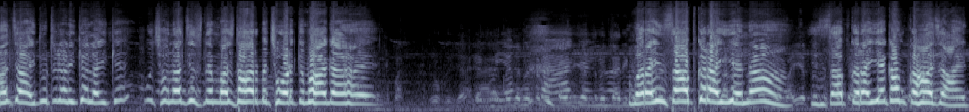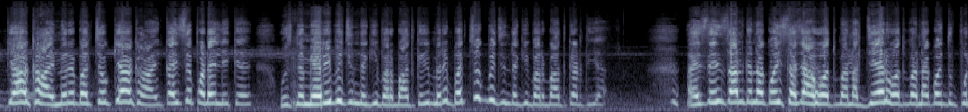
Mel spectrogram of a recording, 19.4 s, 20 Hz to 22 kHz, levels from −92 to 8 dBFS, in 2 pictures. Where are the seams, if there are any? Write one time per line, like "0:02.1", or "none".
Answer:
0:01.5

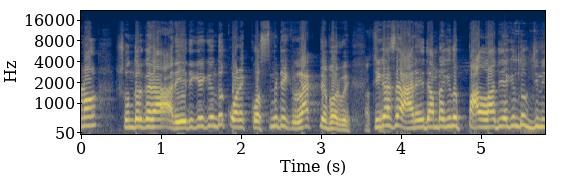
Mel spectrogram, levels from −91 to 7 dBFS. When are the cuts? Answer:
none

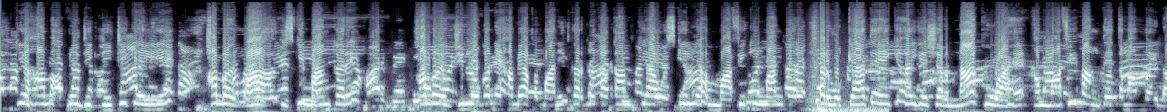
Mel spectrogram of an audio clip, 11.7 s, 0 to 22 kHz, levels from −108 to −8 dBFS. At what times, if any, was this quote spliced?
0:08.2

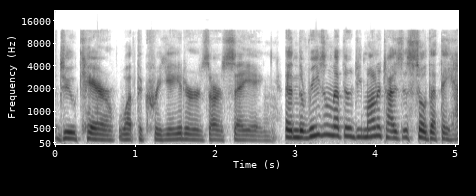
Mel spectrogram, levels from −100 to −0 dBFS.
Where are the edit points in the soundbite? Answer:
none

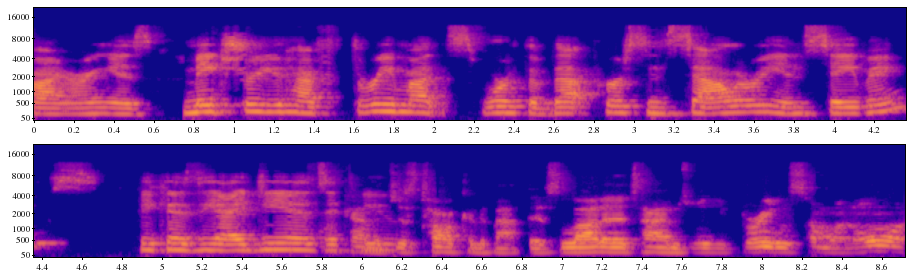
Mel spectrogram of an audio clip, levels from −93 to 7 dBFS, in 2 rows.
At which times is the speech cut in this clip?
0:06.0

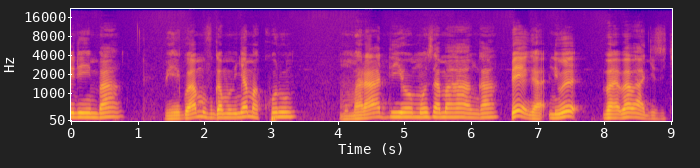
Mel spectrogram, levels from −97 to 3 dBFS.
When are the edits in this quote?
0:06.4

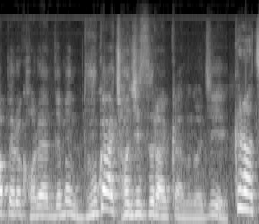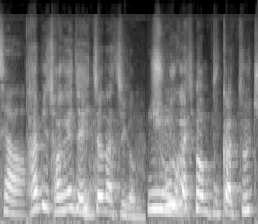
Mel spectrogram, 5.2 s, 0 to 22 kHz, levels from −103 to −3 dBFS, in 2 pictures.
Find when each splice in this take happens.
0:02.2
0:03.9

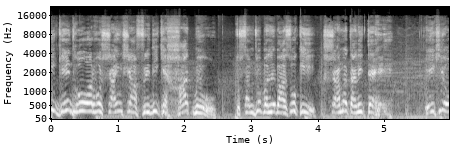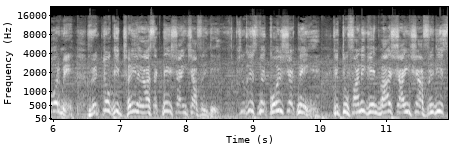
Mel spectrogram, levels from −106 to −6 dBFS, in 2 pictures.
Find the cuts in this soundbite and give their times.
none

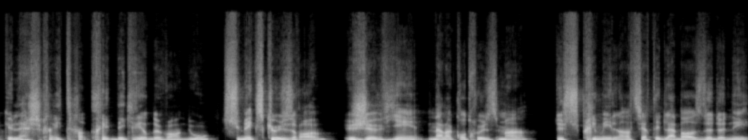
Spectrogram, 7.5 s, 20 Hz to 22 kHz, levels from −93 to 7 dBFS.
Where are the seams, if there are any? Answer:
0:02.2
0:03.3

